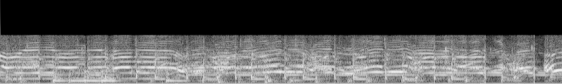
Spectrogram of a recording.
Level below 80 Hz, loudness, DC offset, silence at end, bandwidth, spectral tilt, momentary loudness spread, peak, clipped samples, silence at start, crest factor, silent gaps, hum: -36 dBFS; -8 LUFS; 10%; 0 s; 4 kHz; -9.5 dB/octave; 2 LU; 0 dBFS; 0.6%; 0 s; 10 dB; none; none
